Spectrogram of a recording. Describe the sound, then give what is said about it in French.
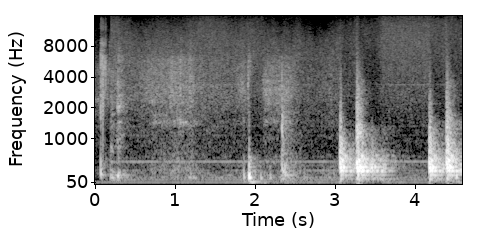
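Sharp knocks by a maid on a glass door in the hall of a house, a few scattered raps followed by two louder quick double knocks, crisp, with no voices. “Dans le hall, la bonne va frapper à une porte vitrée.”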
